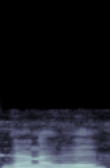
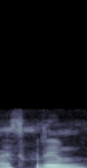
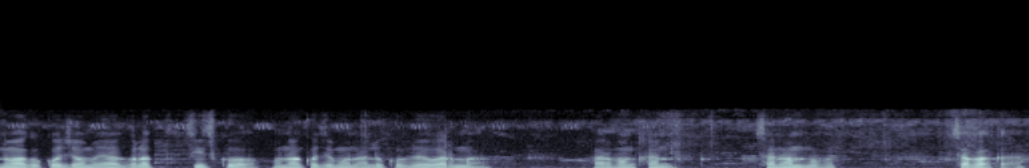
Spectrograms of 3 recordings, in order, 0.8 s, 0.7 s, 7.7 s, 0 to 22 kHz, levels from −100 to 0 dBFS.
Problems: background sounds at intervals, background conversations at intervals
